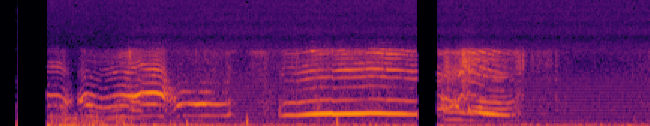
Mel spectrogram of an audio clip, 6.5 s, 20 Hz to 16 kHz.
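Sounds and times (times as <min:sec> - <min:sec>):
one-year-three-month-old girl whimpering over a baby monitor: 0:00.5 - 0:05.2.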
